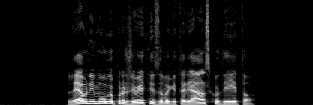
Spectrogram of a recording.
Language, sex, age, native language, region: Slovenian, male, 30-49, Slovenian, Central Slovenia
